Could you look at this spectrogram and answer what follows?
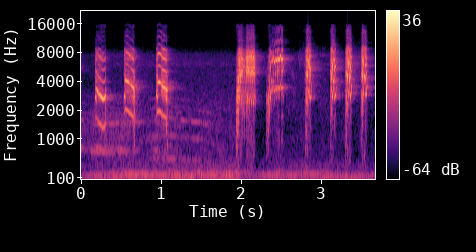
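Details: Long-tailed shrike used to provoke other shrikes into singing: three curved whistled notes, then a faster run of harsh, broad chattering notes over a low background hum.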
